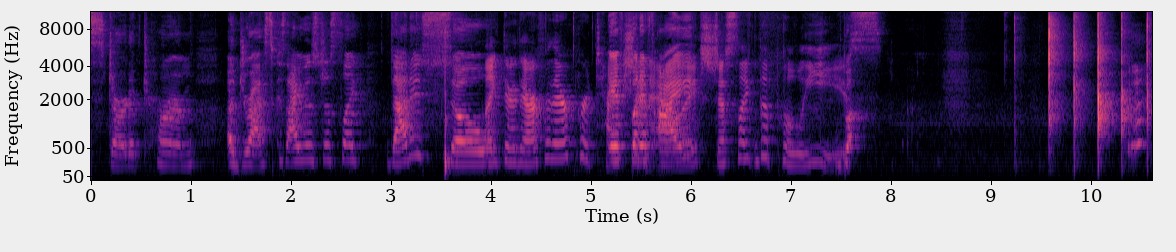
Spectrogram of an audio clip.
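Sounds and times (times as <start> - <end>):
speech: 0.2 - 7.8
hand claps: 9.2 - 10.6.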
